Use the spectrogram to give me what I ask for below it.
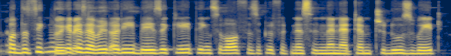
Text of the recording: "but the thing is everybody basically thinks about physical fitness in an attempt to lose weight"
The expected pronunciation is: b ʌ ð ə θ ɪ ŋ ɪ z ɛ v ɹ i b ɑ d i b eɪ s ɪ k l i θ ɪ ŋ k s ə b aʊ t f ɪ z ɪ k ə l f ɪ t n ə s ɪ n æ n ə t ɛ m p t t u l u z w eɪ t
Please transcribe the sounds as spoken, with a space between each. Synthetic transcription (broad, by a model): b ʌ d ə s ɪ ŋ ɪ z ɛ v ɹ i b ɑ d i b eɪ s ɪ k l i t ɪ ŋ k s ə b aʊ t f ɪ z ɪ k ə l f ɪ t n ə s ɪ n æ n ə t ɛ m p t t u l u z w eɪ t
